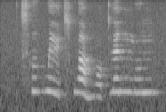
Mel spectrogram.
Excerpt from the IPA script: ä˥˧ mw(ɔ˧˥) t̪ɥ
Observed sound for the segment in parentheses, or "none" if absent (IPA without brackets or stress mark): ɔ˥˩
